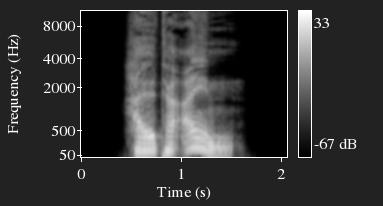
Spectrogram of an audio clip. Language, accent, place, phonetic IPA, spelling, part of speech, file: German, Germany, Berlin, [ˌhaltə ˈaɪ̯n], halte ein, verb, De-halte ein.ogg
- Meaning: inflection of einhalten: 1. first-person singular present 2. first/third-person singular subjunctive I 3. singular imperative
